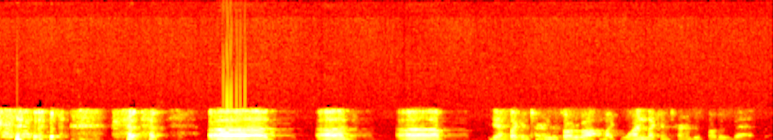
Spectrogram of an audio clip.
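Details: Stuttering in an adult man with a lifelong stutter he has worked his whole life to overcome, heard during an interview; the format is described as difficult for him because he relies on visual cues.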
